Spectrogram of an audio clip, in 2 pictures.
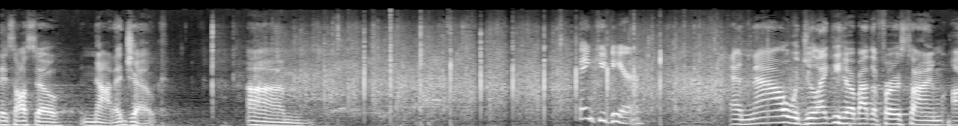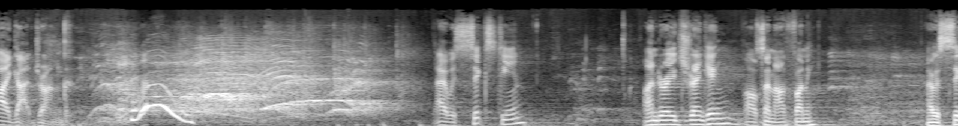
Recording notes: This episode was recorded live at the Moontower Comedy Festival in Austin.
